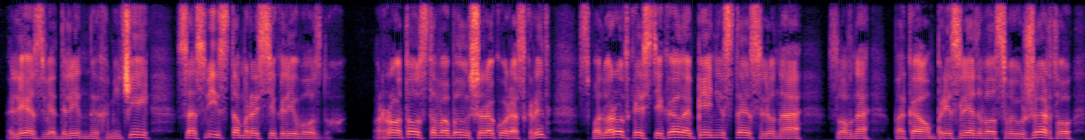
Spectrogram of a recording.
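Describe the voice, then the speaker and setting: A man's voice: medium pitch, a little mellow, no echo. Man reading a story, dry close sound. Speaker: audiobook narrator. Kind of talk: scripted narration.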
